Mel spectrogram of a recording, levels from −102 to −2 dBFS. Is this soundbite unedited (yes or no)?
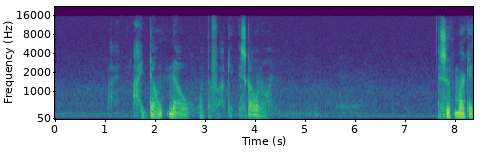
yes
